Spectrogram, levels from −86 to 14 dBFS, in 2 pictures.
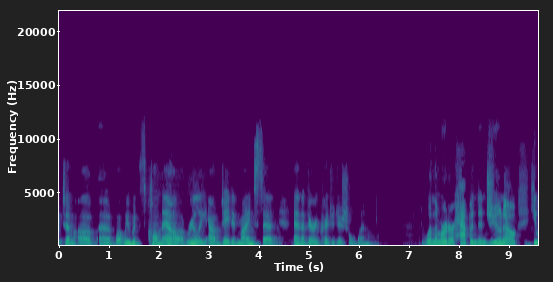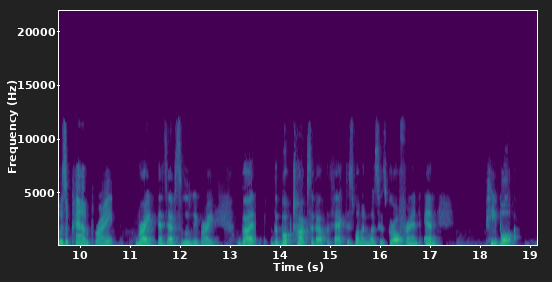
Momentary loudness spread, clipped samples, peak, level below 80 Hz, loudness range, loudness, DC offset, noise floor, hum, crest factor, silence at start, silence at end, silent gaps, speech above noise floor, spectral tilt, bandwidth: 13 LU; under 0.1%; -14 dBFS; -74 dBFS; 5 LU; -32 LUFS; under 0.1%; -74 dBFS; none; 18 dB; 0 s; 0.4 s; none; 42 dB; -6.5 dB/octave; 11.5 kHz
